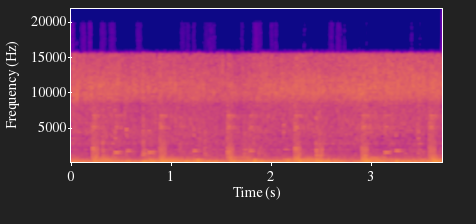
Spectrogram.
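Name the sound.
stirring onions and spices frying in a pan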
